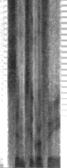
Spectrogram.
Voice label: "Scintigraphy", British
